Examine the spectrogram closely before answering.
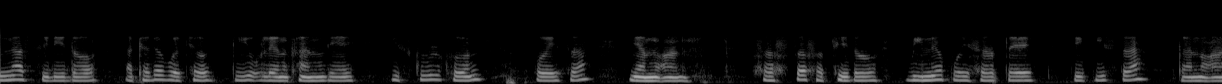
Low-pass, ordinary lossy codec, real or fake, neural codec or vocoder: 3.6 kHz; AAC, 32 kbps; fake; codec, 16 kHz in and 24 kHz out, 1 kbps, XY-Tokenizer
